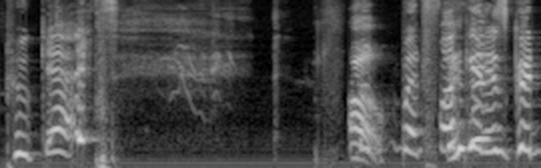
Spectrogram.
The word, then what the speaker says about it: Phuket: I just like okay I think it's supposed to be pronounced puket oh but it is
